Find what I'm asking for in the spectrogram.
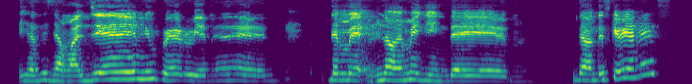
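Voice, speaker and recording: A woman speaks at a very slow pace in a fairly high voice. Her intonation stays fairly even and her loudness very even. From Colombia. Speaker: podcast host. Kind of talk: podcast interview, casual chat.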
